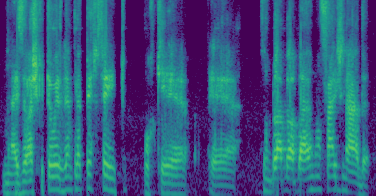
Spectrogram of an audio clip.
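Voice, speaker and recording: Brazilian guy hosting, husky low voice, dry close sound. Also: normal speed, no room sound, poor audio. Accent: Brazilian Portuguese. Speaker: host. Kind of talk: casual chat.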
